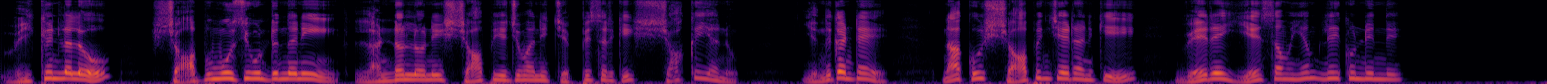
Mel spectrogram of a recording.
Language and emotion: Telugu, surprised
